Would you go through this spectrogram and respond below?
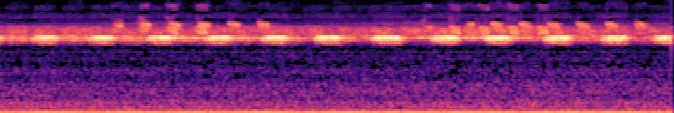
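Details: Deepening autumn sounds of crickets and other insects around a streetlamp: shrill continuous trilling with higher chirps on top, swelling and fading rhythmically about twice each second.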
